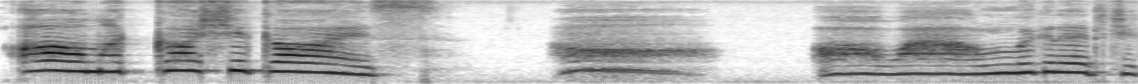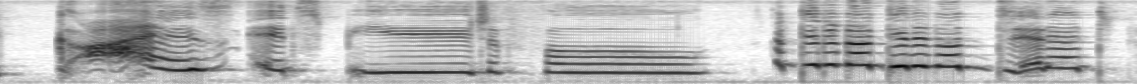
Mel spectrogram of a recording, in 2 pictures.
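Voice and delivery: high, loud squeals of joy; excited. Real, not acted. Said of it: "I'm so excited".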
